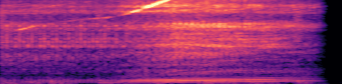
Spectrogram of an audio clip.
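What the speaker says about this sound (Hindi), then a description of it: "डीजल इंजन की खास आवाज इन्हीं वाइब्रेशनों की सिम्फनी है।" A diesel motorcycle engine runs steadily with a dense, rough low rumble and a rising whine partway through, loud and continuous before cutting off abruptly near the end.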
